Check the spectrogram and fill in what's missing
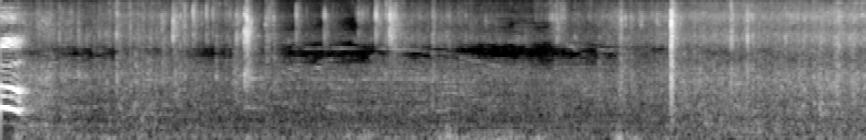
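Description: Low soft cooing from pigeons mixed with faint rustles and a few light flutters, against a steady outdoor background hiss.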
